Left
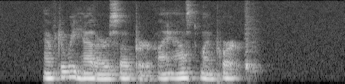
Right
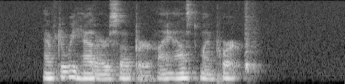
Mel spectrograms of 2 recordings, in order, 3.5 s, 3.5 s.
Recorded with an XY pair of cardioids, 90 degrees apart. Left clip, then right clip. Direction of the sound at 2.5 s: 50° right.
